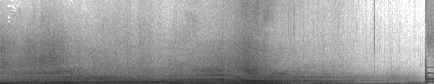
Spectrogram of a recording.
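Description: Motorcycle engine sound effect: a loud low hit, then the engine running at high revs on one steady note. About four seconds in its pitch drops as it passes by, and it fades away.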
